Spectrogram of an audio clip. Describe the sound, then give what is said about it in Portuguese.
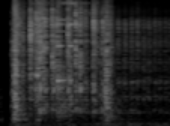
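A handful of coins clatters into a tip jar, a Christmas contribution box, in a quick burst of bright metallic clinks that tapers into a few scattered jingles over about a second, with no voices. “Continue contribuindo com a caixinha da Teacher Milena para o Natal”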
